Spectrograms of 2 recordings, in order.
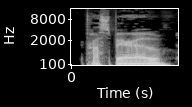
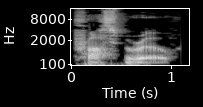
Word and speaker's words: Prospero: So the play is about Prospero, who was the one-time Duke of Milan, and was... – I think it's usually pronounced Prospero.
